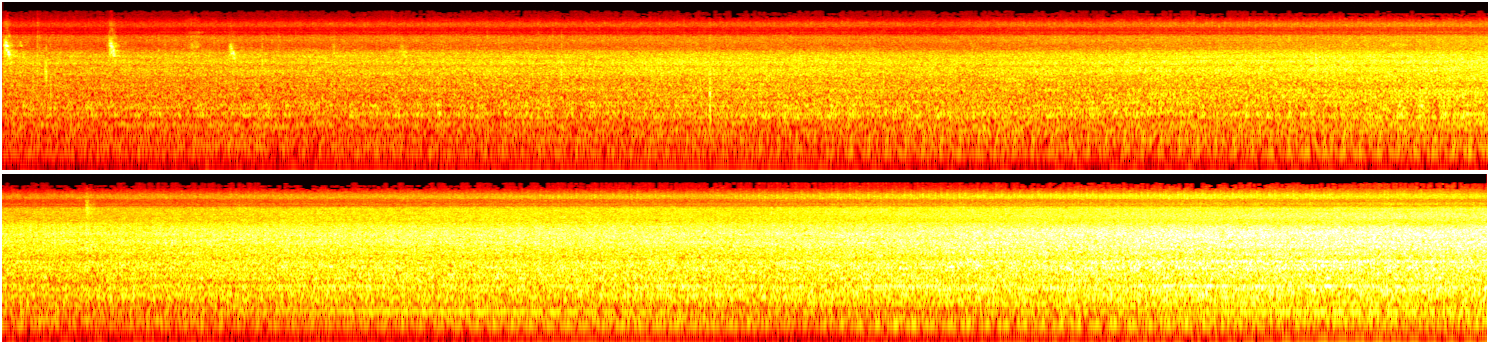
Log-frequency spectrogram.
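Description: Diesel railcar running on the line, heard from inside the cab: a steady rumble of engine and wheels on rails that grows gradually louder throughout, with a few sharp clicks in the first couple of seconds.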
